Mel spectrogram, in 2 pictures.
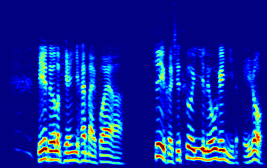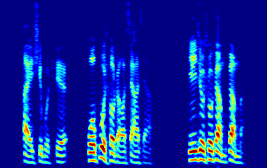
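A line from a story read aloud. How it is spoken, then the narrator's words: Loud hearty laugh. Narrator (Chinese): 肖冰朗声笑道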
